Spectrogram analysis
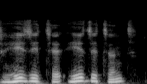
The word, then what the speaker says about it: hesitant: So stress at the beginning.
